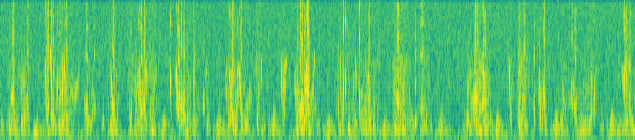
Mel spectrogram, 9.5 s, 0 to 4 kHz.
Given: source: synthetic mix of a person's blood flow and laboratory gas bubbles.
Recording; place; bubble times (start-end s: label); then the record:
Doppler ultrasound of blood flow; precordium
0.09-0.45 s: bubbles
0.61-1.18 s: bubbles
1.24-1.44 s: bubbles
1.62-1.78 s: bubbles
1.91-2.35 s: bubbles
2.52-3.00 s: bubbles
3.03-3.14 s: bubbles
3.31-3.78 s: bubbles
3.82-3.97 s: bubbles
4.18-4.31 s: bubbles
4.39-4.76 s: bubbles
5.00-5.69 s: bubbles
5.86-6.44 s: bubbles
6.92-7.39 s: bubbles
7.59-7.70 s: bubbles
7.74-8.23 s: bubbles
8.38-8.95 s: bubbles
9.23-9.54 s: bubbles
From the record:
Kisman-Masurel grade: 343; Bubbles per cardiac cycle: rolling drumbeat, 9 or more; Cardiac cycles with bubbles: 100%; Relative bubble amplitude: loud (0.450 to 0.775); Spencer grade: 3 (all of the cardiac periods contain showers or single bubble signals, but not dominating or overriding the cardiac motion signals); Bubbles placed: only in the low amplitude regions of the cardiac cycle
